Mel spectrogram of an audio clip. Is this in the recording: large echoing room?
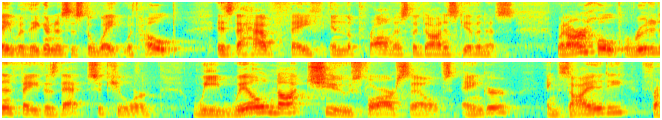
yes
